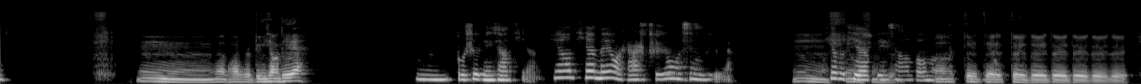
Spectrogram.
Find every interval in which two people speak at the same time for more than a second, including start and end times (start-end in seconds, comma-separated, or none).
8.2-10.1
